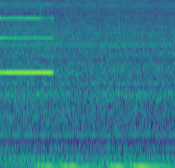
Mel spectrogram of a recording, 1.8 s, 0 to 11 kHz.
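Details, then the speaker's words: Bluetti AC200P power station running two devices for 30–40 minutes, battery at 79%, switched to the higher setting: one high half-second beep over loud fan and heater roar; overload fault warning, unit stays on. "Okay, so it's beeping. Overload. Okay, overload, but it's still on."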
